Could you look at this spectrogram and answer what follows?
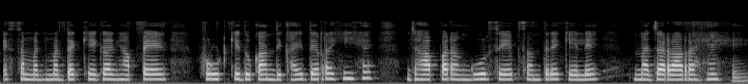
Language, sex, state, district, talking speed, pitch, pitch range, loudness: Hindi, female, Rajasthan, Jaipur, 185 wpm, 235 Hz, 230-245 Hz, -19 LUFS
